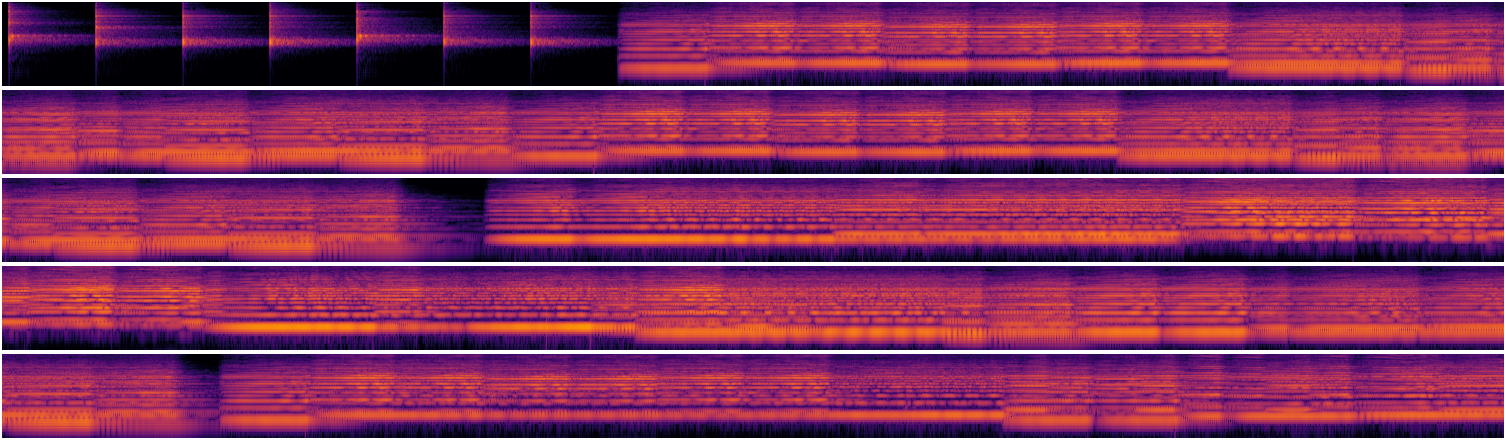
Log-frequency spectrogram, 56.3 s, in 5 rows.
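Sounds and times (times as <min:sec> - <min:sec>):
viola trio playing: 0:04.6 - 0:56.3.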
